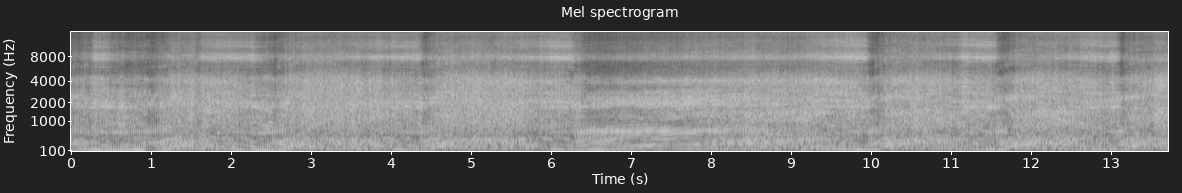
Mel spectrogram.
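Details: Honda GL Neotech motorcycle after repair of its stumble under throttle; engine revs up and drops back cleanly in repeated blips, no stumbling or misfire at any speed; normal revving.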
